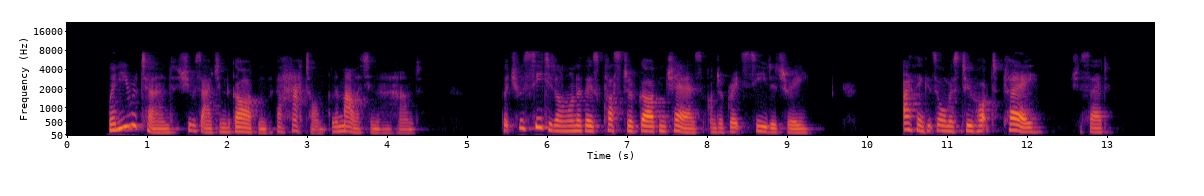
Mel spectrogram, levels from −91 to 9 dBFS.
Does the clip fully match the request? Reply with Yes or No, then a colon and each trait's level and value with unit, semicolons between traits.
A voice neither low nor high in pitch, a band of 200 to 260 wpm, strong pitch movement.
Yes: medium, 160 Hz; fast, 205 wpm; wide, 5.8 semitones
